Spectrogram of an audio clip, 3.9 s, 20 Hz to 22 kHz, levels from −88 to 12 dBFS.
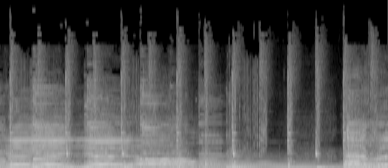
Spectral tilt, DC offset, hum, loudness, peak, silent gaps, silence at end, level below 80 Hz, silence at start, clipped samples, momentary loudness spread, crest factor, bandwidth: -3.5 dB/octave; under 0.1%; none; -15 LUFS; 0 dBFS; none; 0 s; -50 dBFS; 0 s; under 0.1%; 10 LU; 14 dB; over 20 kHz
